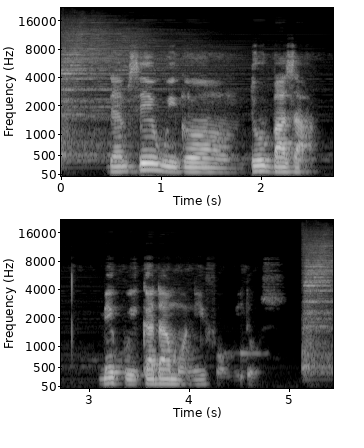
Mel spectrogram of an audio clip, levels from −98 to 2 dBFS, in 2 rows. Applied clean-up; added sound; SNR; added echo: none; Crash cymbal; 16 dB; none.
